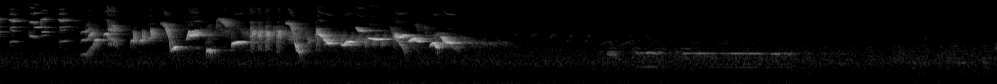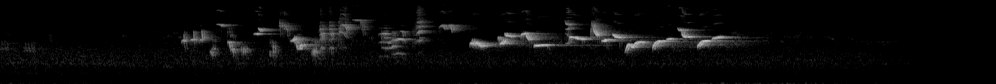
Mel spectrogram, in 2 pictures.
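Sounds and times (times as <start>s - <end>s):
Eurasian blackcap Sylvia atricapilla song: 0.0s - 6.5s, 10.0s - 19.1s.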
